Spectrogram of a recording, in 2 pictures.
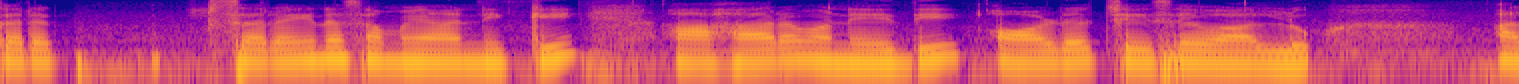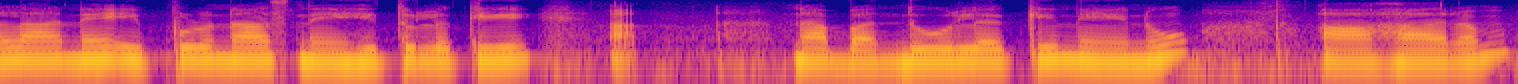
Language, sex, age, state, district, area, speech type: Telugu, female, 18-30, Telangana, Kamareddy, urban, spontaneous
